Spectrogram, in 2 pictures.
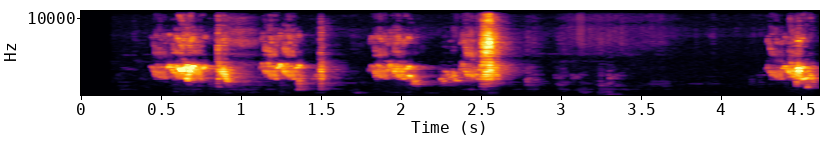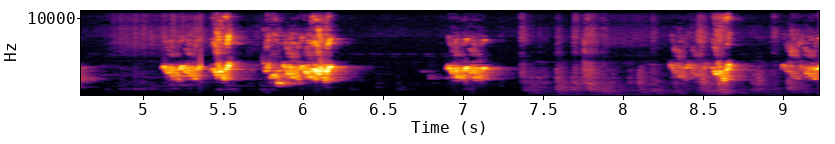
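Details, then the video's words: Pet budgerigars chirping indoors in a small room: a run of short, bright, buzzy chirps in quick bursts, pausing briefly around the middle, with faint scratchy rustling toward the end. "funny birds chirping sound|budgie sounds"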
